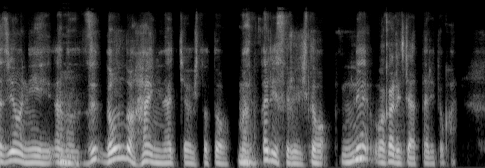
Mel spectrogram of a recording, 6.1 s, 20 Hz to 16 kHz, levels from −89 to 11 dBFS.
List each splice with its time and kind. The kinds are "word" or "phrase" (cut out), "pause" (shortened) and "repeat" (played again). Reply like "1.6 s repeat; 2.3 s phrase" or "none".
2.9 s pause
